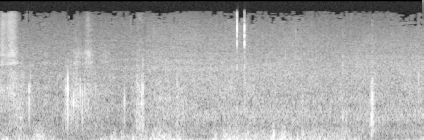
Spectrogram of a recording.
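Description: Wind buffeting the camera's microphone: an uneven low rumble that rises and falls with the gusts.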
